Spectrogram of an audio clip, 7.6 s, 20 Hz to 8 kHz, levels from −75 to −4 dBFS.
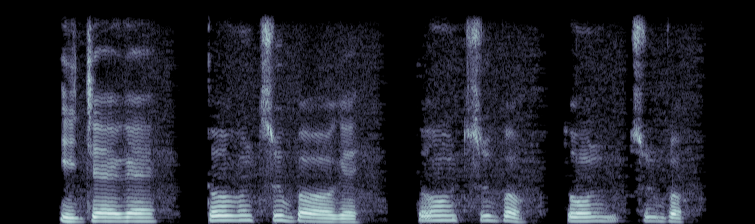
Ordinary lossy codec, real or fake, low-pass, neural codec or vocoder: none; real; 7.2 kHz; none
